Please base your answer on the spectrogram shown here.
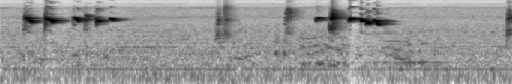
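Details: Sooty-headed bulbul whose song is filled with rengganis and cucak wilis phrases: bright, high whistled notes sliding downward in quick pairs, a harsh burst, then a longer descending whistled run, all over quiet background hum.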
